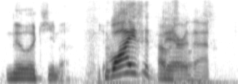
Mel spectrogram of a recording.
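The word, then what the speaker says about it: Ntilikina: t oh whatever Nina the t is silent nilina why is it there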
